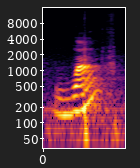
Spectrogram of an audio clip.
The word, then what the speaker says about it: loin: O-I-N, donc ça devient loin, comme loin.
